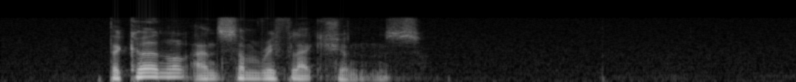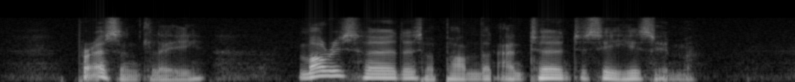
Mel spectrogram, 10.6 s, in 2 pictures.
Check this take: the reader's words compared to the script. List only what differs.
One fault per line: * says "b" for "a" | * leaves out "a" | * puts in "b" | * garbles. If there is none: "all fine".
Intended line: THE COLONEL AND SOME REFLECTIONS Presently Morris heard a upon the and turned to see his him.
all fine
